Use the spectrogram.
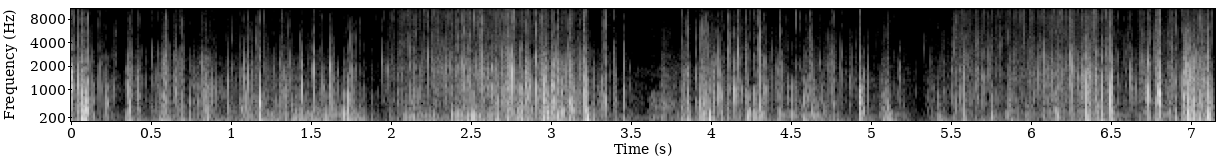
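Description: Long nails scratch and tap across the silver woven metal mesh head of a hand-sized, hollow studio microphone. The result is a dense run of close, crackly scratches, heavy in the low end and dull rather than bright. They come in short bursts separated by brief quiet gaps.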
